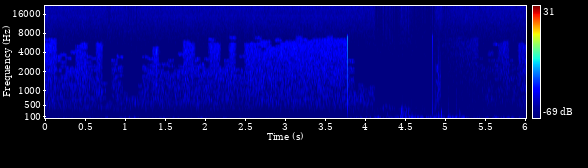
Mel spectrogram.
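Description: A small mouse nibbles a seed with faint crunching.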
